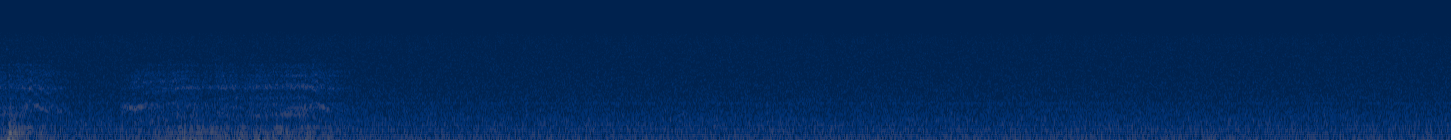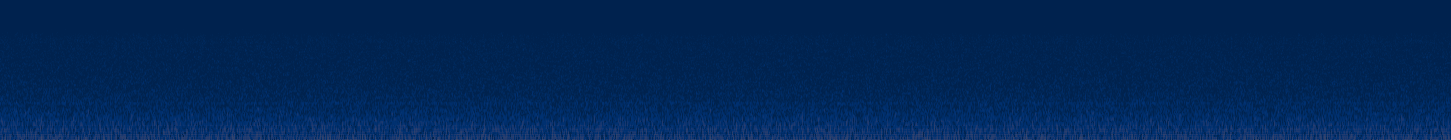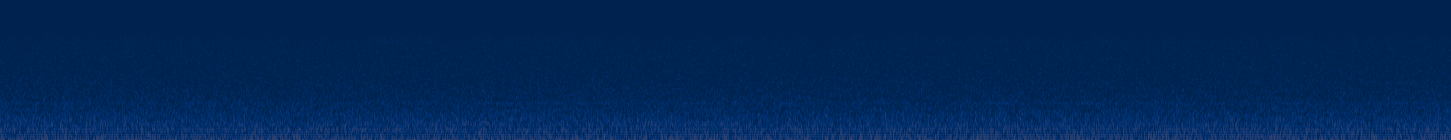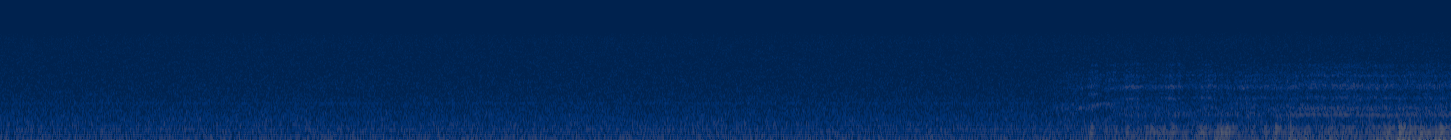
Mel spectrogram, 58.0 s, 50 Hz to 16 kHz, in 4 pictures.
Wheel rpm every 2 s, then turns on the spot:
90, 90, 0, 0, 0, 0, 0, 0, 0, 0, 0, 0, 0, 0, 0, 0, 0, 0, 0, 0, 0, 0, 0, 0, 0, 0, 10, 120, 160.
none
